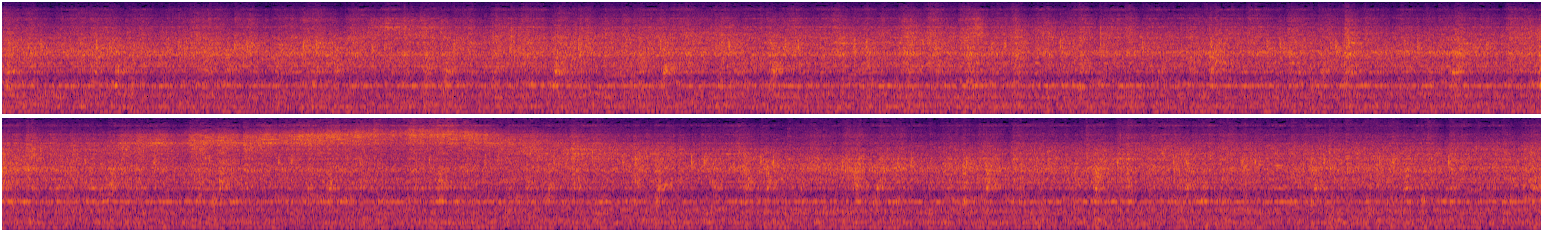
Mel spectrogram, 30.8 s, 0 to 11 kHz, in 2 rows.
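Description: Large motor-driven lathe running steadily while a cutting tool shaves a tamarind-wood log, a continuous hiss of cutting over the machine's hum. From about 17 to 21 seconds in, the cutting grows louder and brighter.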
